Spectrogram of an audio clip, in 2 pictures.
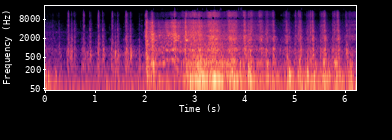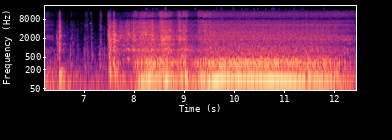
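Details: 1979 Jeep Cherokee, AMC 360 V8, sat 3-4 years unstarted; cranks, catches and roars briefly, sags, fires again unevenly; starts then stalls. Owner suspects low, bad-looking gas in a plastic jug used as tank.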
